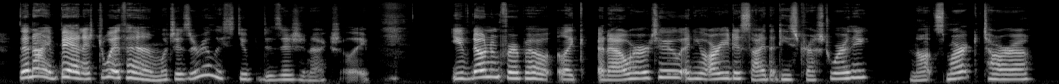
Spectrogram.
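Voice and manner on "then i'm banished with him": loud, high, mad, heated angry outburst. Recapping an episode where Katara chooses banishment with Aang, imitating an angry Katara. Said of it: "she gets all mad and goes".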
